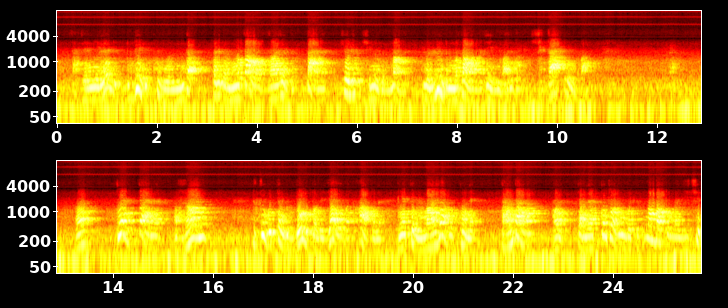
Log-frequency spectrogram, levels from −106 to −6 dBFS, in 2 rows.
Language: Italian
